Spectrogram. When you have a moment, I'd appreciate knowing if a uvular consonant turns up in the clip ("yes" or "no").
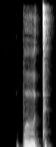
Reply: no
